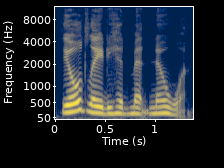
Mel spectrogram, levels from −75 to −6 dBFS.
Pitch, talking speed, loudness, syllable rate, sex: 195 Hz, 305 wpm, -16 LUFS, 7.2 syllables/s, female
